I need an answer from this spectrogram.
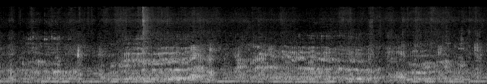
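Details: Wild boar during mating, giving low rough grunts and snorts over a steady low hum, fairly continuous throughout with a few brief louder bursts.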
